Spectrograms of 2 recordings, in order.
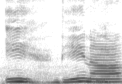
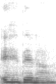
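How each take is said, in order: First: The first vowel sounds like 'ee'. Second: The first vowel sounds like 'eh'. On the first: The speaker calls it right. "कसरा की क्या आवाज़ होती है आ ई" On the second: The speaker calls it wrong. "हमें एह देना नहीं कहना"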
